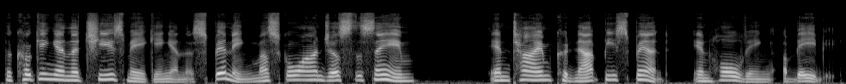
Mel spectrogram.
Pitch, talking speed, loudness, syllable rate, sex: 175 Hz, 175 wpm, -19 LUFS, 4.3 syllables/s, female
